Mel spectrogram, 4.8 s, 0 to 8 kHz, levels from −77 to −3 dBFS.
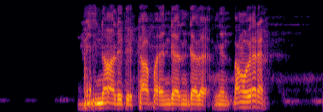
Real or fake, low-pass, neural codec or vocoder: fake; 7.2 kHz; codec, 16 kHz, 8 kbps, FunCodec, trained on LibriTTS, 25 frames a second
